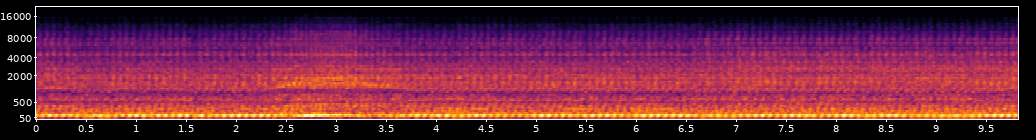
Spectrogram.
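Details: KTM 890 Adventure R idling: loose, uneven rattle at about three per second over the deep twin idle; owner asks if normal, rattle gets quieter when riding, source unclear.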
